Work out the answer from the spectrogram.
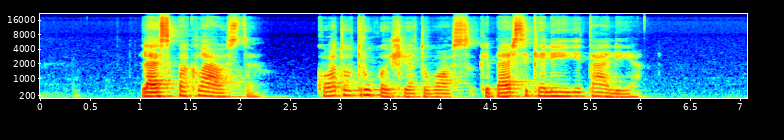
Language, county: Lithuanian, Vilnius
